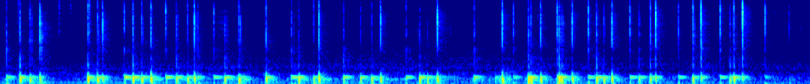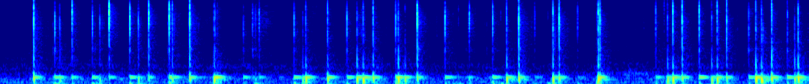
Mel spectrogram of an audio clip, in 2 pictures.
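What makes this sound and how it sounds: A hollow, cylindrical metal tea tin with a printed label and a metal lid is held in both hands while its side is tapped with long dark nails. The result is a rapid, continuous run of light, clicky taps with a short metallic ring and a low resonant tone, with a brief pause near the middle.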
